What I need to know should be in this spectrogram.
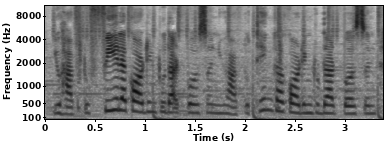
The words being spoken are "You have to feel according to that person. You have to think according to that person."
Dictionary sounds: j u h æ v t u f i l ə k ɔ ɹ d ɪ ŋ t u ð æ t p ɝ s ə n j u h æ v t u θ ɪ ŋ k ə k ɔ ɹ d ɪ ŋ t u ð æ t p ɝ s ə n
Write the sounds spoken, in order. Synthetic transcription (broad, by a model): j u h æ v t u f i l ə k ɔ ɹ d ɪ ŋ t u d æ t p ɝ s ə n j u h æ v t u t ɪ ŋ k ə k ɔ ɹ d ɪ ŋ t u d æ t p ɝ s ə n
